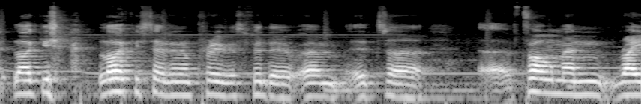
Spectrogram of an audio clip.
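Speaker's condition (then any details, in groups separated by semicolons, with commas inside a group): Quadriplegic cerebral palsy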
